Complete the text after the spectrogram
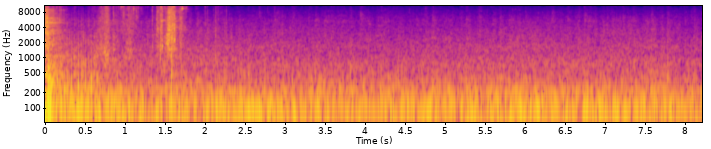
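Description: Footsteps thud steadily on soft ground.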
